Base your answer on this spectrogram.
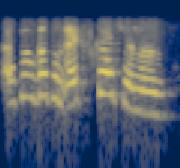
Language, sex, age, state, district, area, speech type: Kashmiri, female, 30-45, Jammu and Kashmir, Bandipora, rural, conversation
